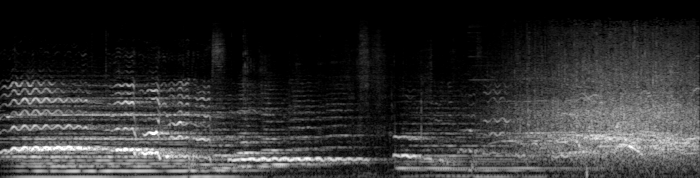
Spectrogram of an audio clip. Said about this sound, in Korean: 그녀의 공연이 대성공을 거두고 우레와 같은 박수 소리를 받을 때 라울은 혼자 괴로워하고 있었다.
